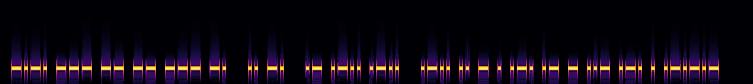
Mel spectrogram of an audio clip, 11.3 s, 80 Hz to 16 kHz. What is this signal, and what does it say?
Morse code, heard as a keyed tone, about 25 wpm, 700 Hz. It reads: COMMON IN ALL LITERATURE.
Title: Sentences from Top 1000 Words - Review Part 3 - 25wpm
